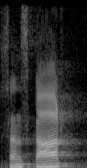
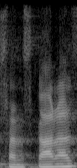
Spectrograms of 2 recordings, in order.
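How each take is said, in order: First: The word ends with the 'kar' sound. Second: The word ends with an extra final syllable. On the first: The speaker calls it right. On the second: The speaker calls it wrong.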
